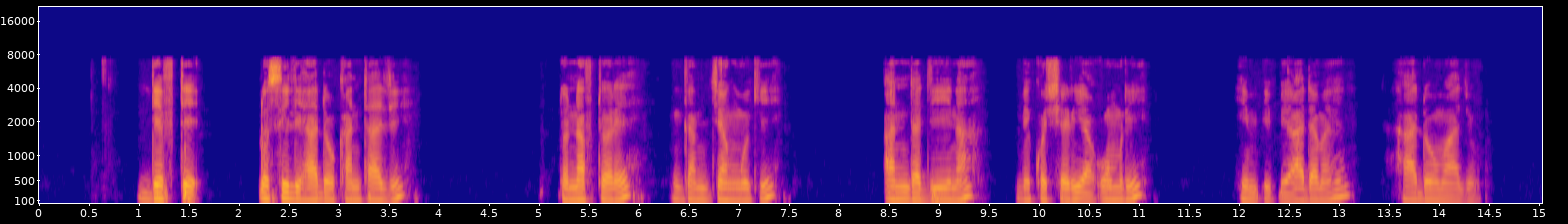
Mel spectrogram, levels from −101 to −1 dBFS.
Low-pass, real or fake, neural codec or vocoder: 7.2 kHz; real; none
